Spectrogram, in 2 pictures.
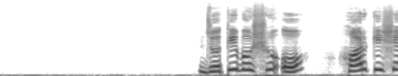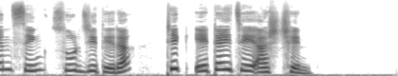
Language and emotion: Bengali, neutral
